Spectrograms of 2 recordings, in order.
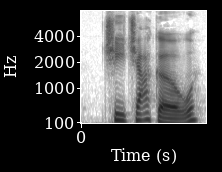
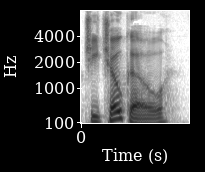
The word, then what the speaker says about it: cheechako: The first word is chichaco or chichoco. That's basically it. It is spelled C H E E C H A K O.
